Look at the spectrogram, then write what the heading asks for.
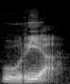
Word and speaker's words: Urrea: i pronounced that right it's u r r e a but it's pronounced urea i think i got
